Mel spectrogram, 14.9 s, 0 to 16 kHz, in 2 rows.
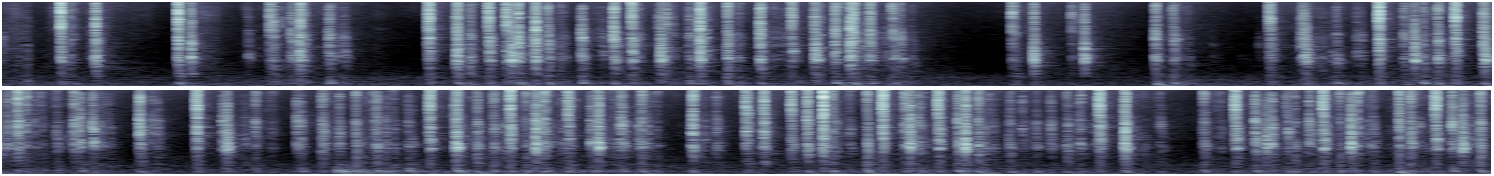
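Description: Both hands type fast with their fingertips on a solid, full-size black Redragon Shrapnel K589 mechanical keyboard resting on a desk, fitted with Outemu Silent Sky silent switches and Razer PBT plastic keycaps. A dense, uneven stream of short, dry keystrokes is heard, each a muted clack with a soft low thud beneath a brighter tap, pausing briefly before continuing in rapid bursts.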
